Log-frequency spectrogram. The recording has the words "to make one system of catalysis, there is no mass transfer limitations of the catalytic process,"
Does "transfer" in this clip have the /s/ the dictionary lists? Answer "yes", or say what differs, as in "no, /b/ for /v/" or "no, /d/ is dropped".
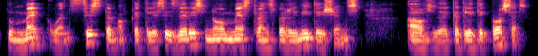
yes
